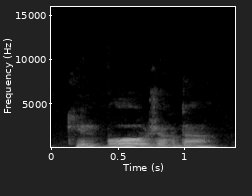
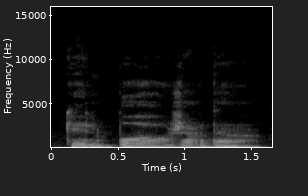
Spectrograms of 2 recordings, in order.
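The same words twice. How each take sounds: First: Slow admiring exclamation, a bit louder; stretched-out words of admiration. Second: Slow, drawn-out admiration; slow, wondering praise; admiring. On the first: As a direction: praise the garden slowly. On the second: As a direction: linger over it as if you see the garden. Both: Shown as a demonstration. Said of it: "un sentiment d'admiration".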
